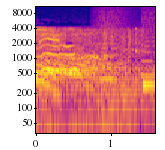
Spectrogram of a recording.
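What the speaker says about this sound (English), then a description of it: "Look! We found a cat!" A cartoon cat meows in a short series of stretched, pitch-bending cries, loud and close, with a brief higher call near the end and no talking.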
